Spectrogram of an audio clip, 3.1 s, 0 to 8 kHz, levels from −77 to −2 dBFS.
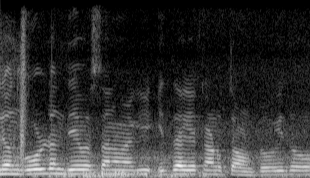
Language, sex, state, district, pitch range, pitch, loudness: Kannada, female, Karnataka, Dakshina Kannada, 170-195 Hz, 185 Hz, -16 LUFS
